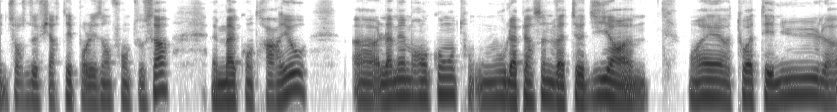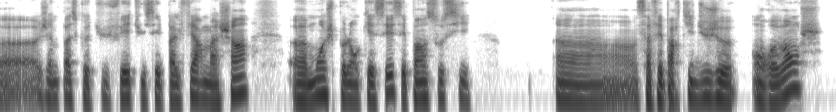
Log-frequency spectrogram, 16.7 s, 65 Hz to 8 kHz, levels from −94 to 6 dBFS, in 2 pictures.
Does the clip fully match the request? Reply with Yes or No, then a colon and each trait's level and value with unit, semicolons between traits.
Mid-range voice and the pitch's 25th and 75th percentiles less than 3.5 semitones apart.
No: low, 120 Hz; narrow, 2.5 semitones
